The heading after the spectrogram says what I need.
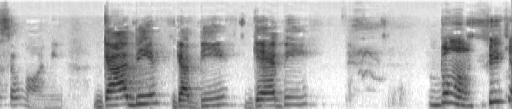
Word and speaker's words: Gaby: Gabi. Bom, fique à vontade. Bom, aqui no Brasil as pessoas optam pelo Gabi, mas eu já estou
